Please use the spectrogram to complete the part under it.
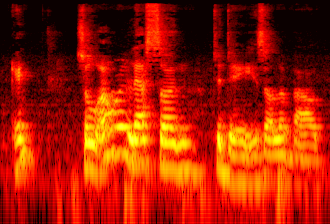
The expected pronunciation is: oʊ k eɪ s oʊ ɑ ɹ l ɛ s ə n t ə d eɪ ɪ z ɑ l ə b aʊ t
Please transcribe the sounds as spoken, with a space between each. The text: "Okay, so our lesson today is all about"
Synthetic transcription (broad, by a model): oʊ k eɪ s oʊ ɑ w l ɛ s ə n t ə d eɪ ɪ z ɑ l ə b aʊ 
